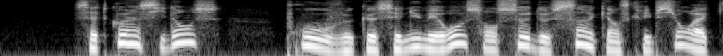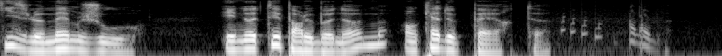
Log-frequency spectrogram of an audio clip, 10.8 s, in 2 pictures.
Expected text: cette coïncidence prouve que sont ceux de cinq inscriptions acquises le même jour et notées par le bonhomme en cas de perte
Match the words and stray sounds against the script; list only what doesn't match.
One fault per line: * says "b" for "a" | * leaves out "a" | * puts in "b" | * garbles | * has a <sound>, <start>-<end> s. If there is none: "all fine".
* puts in "ces numéros"
* has a chirp, 9.6-10.4 s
